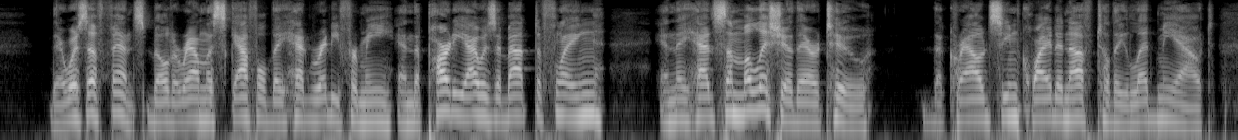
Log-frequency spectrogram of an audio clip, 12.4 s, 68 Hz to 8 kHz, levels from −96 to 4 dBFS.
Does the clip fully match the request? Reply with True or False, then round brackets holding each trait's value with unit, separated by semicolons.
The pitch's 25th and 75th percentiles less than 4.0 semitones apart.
True (3.1 semitones)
